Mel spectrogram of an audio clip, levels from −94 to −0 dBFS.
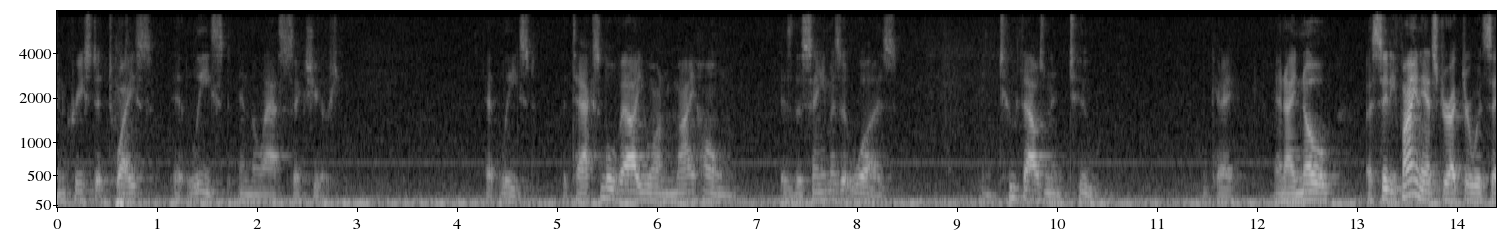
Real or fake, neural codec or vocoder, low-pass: real; none; 7.2 kHz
